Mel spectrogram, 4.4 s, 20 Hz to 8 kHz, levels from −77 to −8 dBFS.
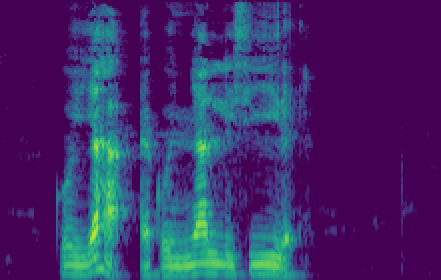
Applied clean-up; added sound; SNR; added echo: none; none; none; none.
